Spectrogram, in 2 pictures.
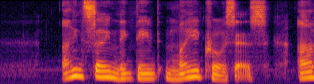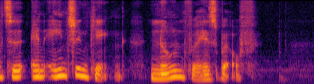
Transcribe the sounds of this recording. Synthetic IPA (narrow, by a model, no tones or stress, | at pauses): ʔãɪ̃nsãɪ̃nɪɡ̚nẽːmdmaɪəkʰɹ̥oːsɛ̰sʔaftʰə˞ʔɨ̃nẽɪ̃nʃə̃ntkʰɪ̰̃ŋ | nõʊ̃nfə˞ɪzwɛ̰lˠθ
